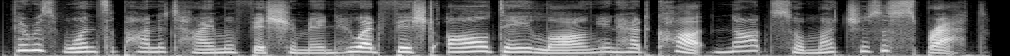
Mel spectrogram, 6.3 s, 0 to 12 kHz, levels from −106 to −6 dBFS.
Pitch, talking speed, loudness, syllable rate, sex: 235 Hz, 220 wpm, -20 LUFS, 4.6 syllables/s, female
